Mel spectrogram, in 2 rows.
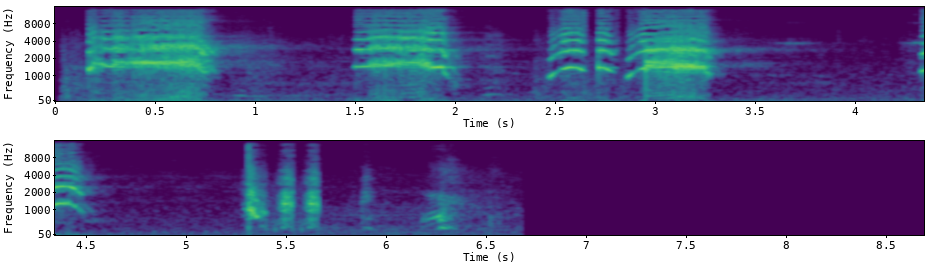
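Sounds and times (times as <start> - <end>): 
marmoset squealing calls: 0.2 - 0.9, 1.5 - 4.6.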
